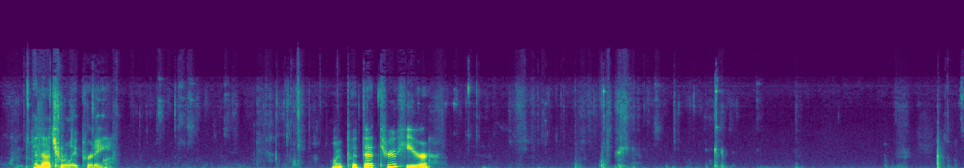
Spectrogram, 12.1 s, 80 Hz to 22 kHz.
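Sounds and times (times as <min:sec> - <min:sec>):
beads clicking and rustling: 0:01.2 - 0:04.2, 0:05.4 - 0:08.8.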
